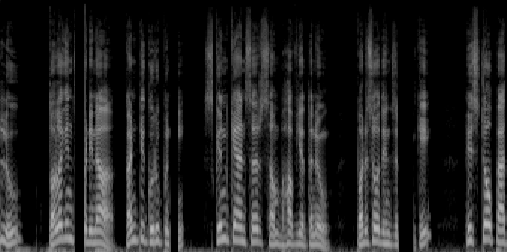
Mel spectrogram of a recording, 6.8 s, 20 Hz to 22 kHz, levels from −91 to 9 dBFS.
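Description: At 0.98 s the player was likely starved of data or blocked, a playback stall: the speech stops dead for about 140 ms, until 1.12 s, then picks up again after the gap. From 2.25 to 2.38 s, packets likely failed to reach the headphones in time, a Bluetooth dropout. About 116 ms of speech is missing, which points to several lost packets. The hole has abrupt edges or a fade of a few milliseconds, and the speech resumes further along as if it had kept playing. A second, longer Bluetooth dropout, likely from the same late-packet loss, opens at 5.30 s and lasts about 203 ms, to 5.51 s. It cuts out and comes back further along in the same way.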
